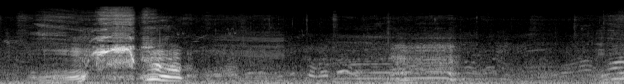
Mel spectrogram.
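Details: {'caption': 'Jumbo cattle brought to a livestock market in Indonesia: a short harmonic moo early on, loud bursts of noise, then a sustained low moo near the fourth second, over background voices and market noise.'}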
